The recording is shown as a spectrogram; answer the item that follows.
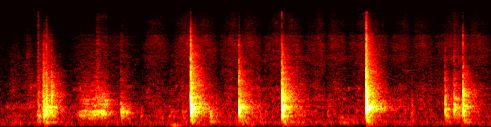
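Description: A whiteboard eraser wiped across a dry-erase board in about eight short, uneven strokes, each sharp at the start and fading quickly.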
